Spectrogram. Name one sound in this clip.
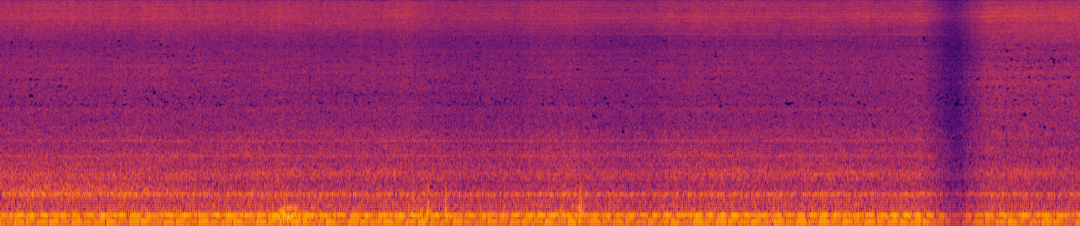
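Shelled corn pours from a combine's unloading auger into a grain cart with a steady rushing hiss.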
